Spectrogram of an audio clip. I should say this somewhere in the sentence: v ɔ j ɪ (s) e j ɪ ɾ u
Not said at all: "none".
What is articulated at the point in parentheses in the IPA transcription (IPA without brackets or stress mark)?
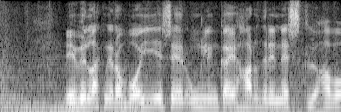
s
